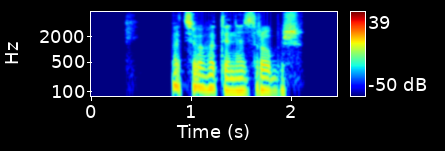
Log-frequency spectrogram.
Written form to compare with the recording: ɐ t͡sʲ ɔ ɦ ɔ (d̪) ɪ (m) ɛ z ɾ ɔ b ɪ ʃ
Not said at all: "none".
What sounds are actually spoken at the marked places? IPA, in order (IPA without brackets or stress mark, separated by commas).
t̪, n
